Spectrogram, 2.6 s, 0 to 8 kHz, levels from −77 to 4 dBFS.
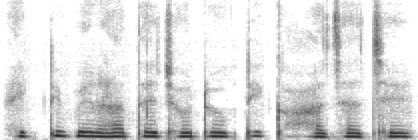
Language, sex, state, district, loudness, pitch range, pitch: Bengali, female, West Bengal, Cooch Behar, -14 LUFS, 205-230 Hz, 220 Hz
